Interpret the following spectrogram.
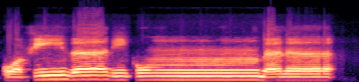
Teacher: Baik, mim sukun bertemu dengan ba. Ditahan lagi.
